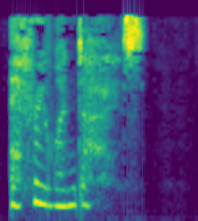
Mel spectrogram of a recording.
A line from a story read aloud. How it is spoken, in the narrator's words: she whispered, her eyes glossing over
